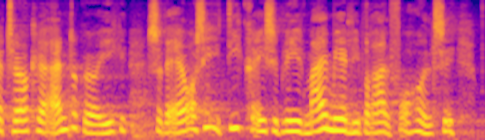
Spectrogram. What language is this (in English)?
Danish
